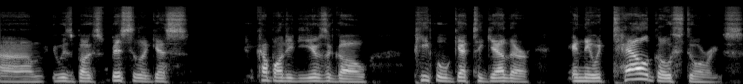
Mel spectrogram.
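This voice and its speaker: A man's fairly high voice with ordinary pitch variation at a moderate pace, on a very clean, dry, close recording with a silent background and no echo. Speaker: philosophy talk show co-host. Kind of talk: casual chat. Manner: halting, many repetitions and fillers.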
